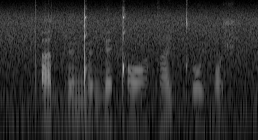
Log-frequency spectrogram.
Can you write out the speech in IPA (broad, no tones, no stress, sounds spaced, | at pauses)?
pʼ a d b ø ŋ͡ǃ ø ŋ ɛ ǃ ɔː q iː ʔ tʼ o i̯ b ɔ ʃ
